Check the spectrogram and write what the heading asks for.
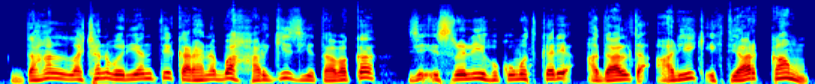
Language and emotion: Kashmiri, surprised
